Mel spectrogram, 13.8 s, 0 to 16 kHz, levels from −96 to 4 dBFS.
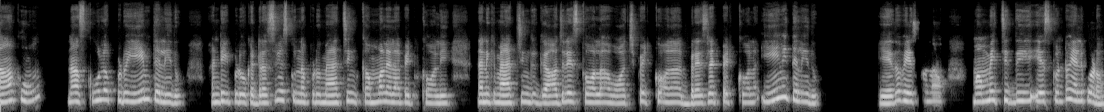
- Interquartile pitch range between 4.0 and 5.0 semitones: No, average, 2.7 semitones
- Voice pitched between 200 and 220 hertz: No, high, 240 Hz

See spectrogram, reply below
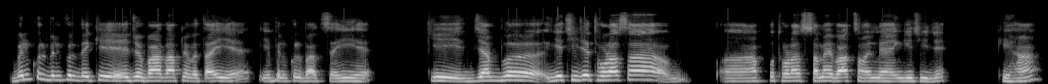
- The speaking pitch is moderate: Yes, medium, 165 Hz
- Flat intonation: No, average, 3.5 semitones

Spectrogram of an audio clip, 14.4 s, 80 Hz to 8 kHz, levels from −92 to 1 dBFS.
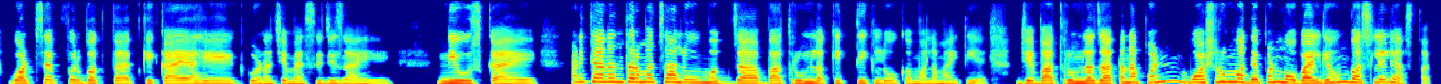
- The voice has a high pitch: Yes, high, 235 Hz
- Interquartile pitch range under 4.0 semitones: No, average, 4.8 semitones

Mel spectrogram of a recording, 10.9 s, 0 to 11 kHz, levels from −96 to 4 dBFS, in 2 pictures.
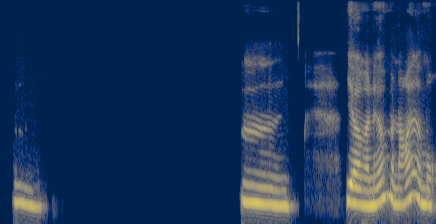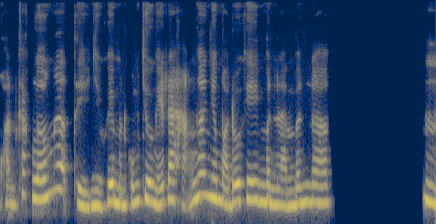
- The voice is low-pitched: No, high, 220 Hz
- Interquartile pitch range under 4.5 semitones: Yes, average, 4.1 semitones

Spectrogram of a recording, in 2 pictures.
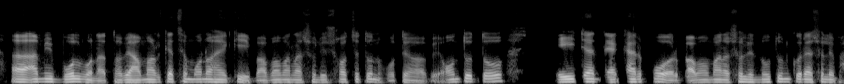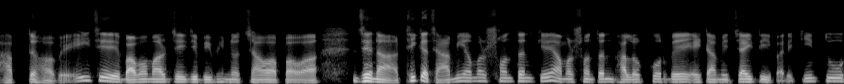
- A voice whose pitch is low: Yes, low, 120 Hz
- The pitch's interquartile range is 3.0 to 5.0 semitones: No, narrow, 2.6 semitones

